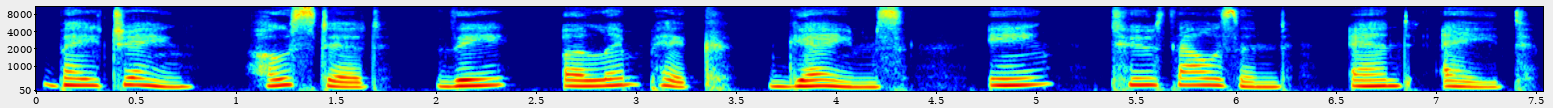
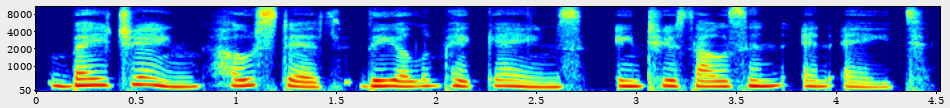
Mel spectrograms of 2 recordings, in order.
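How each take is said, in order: First: Slow, careful reading of each word; slow read-through. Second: Said in the usual way. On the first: Shown as a demonstration. Teacher reading the sentence slowly for students, word by word. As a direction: read it slowly for the learners to follow. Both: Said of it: "好，慢慢来读".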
